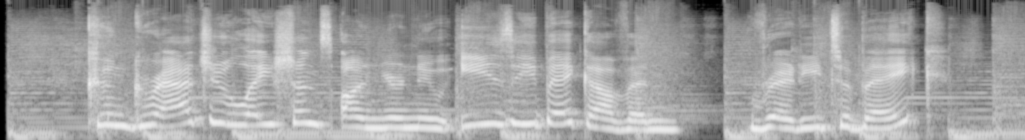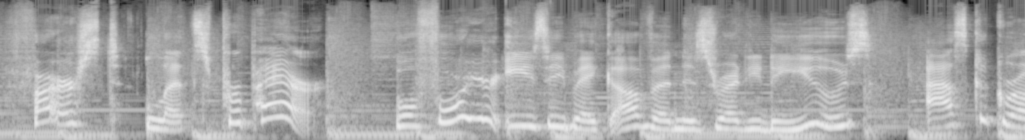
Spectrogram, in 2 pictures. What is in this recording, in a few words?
ELEARNING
